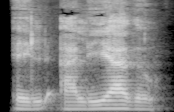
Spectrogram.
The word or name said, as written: El aliado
